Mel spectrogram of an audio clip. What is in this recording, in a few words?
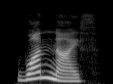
"one knife", English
